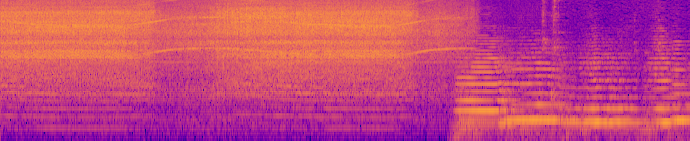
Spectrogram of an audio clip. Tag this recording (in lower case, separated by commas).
music, fiddle, bowed string instrument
